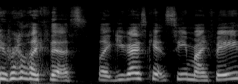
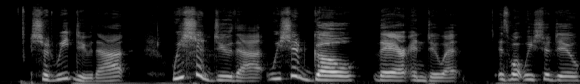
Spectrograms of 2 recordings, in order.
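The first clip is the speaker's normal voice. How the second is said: ordinary delivery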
